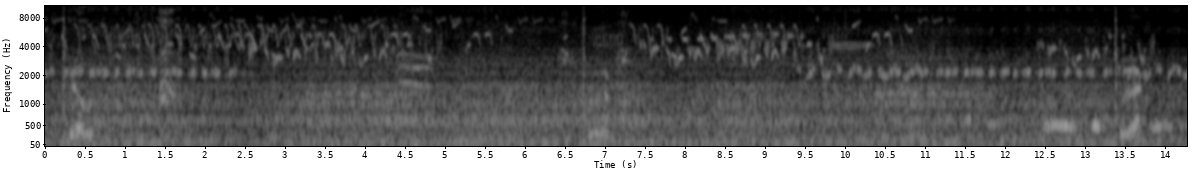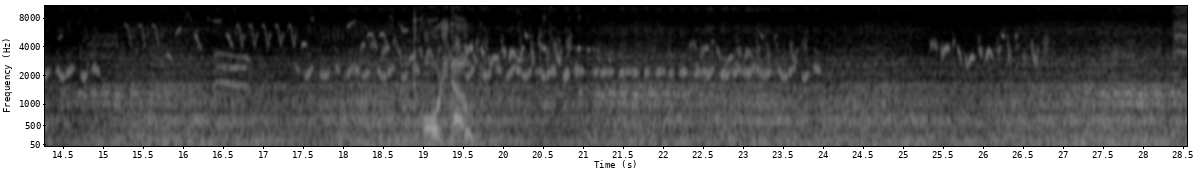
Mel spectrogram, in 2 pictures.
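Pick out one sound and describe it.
Water laps gently against a shore.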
